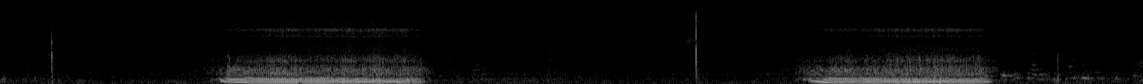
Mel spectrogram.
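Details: Two long, low, rattling snores about six seconds apart, each lasting around two seconds, with quiet breathing between them; snoring.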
